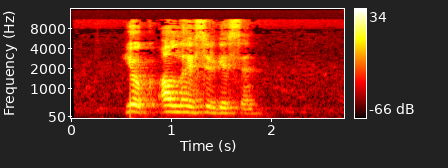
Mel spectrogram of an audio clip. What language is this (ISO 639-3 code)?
tur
